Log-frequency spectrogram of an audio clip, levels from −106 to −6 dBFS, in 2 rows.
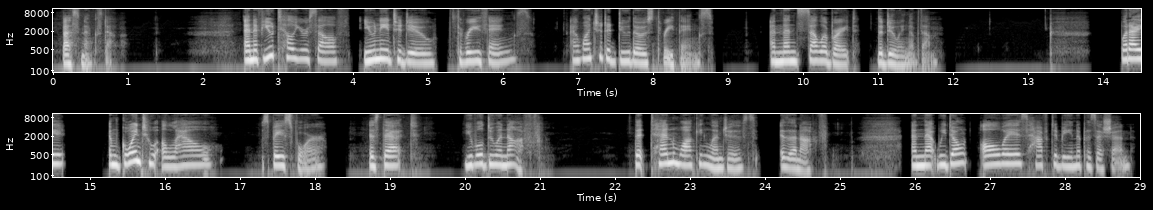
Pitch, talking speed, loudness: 190 Hz, 120 wpm, -26 LUFS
